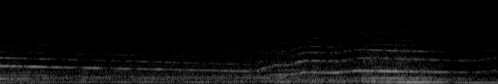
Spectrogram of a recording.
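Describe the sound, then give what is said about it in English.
An ambulance siren wails past over steady traffic rumble, its rising and falling tone bending in pitch as it approaches and moves away, fairly loud and with no talking. “Well, just like we came into the world, we're exiting it with a ambulance situation.”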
